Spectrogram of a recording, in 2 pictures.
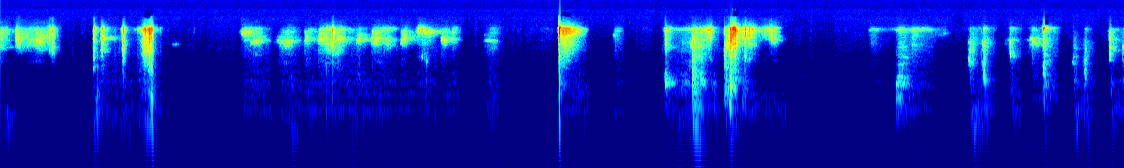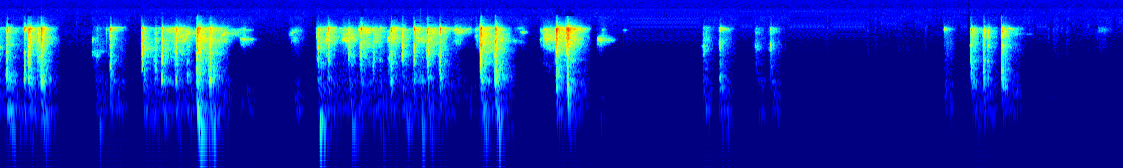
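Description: Computer keyboard typing: irregular runs of key clicks in short bursts with pauses between them.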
